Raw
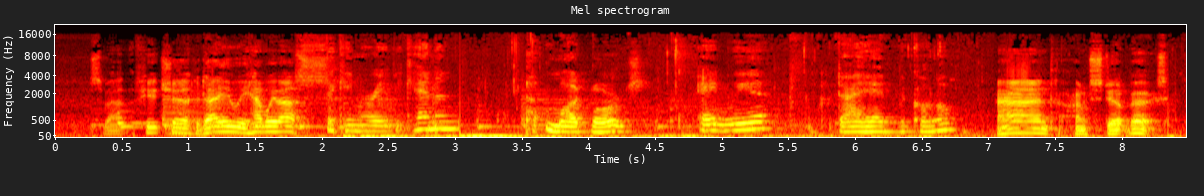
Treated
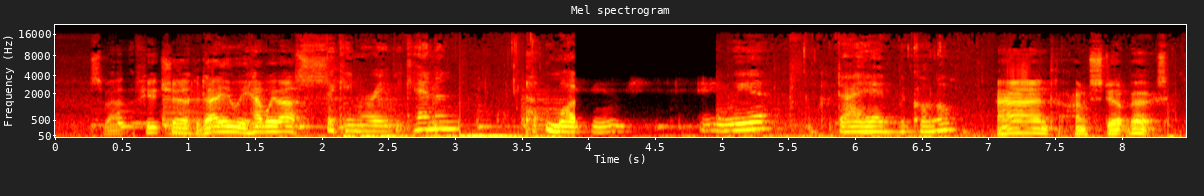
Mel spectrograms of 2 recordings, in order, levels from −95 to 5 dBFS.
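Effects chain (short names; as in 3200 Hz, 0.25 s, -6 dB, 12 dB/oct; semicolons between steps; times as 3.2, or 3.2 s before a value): 3.89–4.96 vocal tract filter i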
